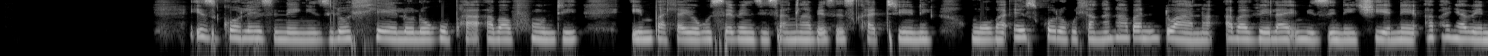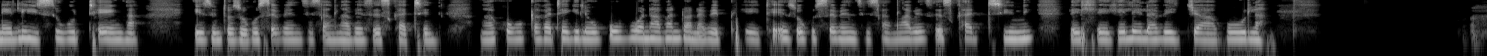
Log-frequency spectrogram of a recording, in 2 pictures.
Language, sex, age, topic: North Ndebele, female, 36-49, health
